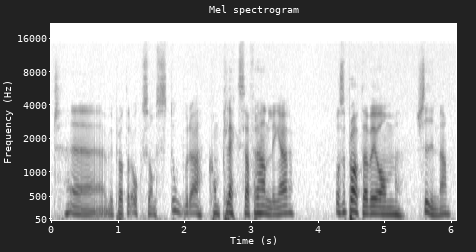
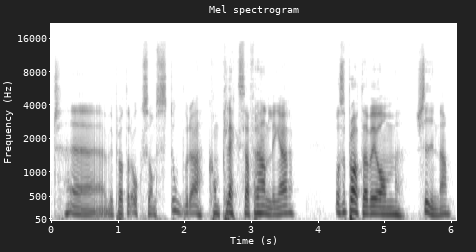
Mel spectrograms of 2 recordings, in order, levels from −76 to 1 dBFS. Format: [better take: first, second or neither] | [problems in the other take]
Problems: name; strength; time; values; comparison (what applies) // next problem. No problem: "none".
second | hiss; faint; throughout; 25 dB below the speech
